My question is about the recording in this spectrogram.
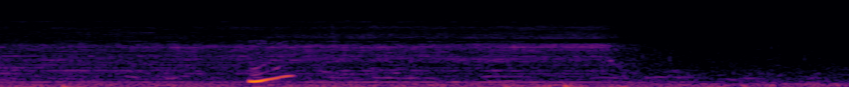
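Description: A steady buzzing hum with several pitches that cuts out about three seconds in, over a low rumble. About a second in, the loudest moment: a toddler's short rising vocal sound.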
